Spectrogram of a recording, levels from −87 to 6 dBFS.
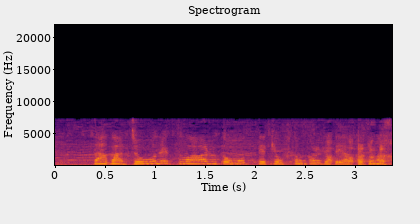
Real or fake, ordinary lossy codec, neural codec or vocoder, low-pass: fake; none; vocoder, 24 kHz, 100 mel bands, Vocos; 7.2 kHz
